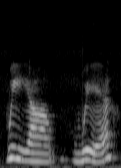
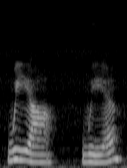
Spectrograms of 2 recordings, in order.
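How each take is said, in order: The two takes are said the same way.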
